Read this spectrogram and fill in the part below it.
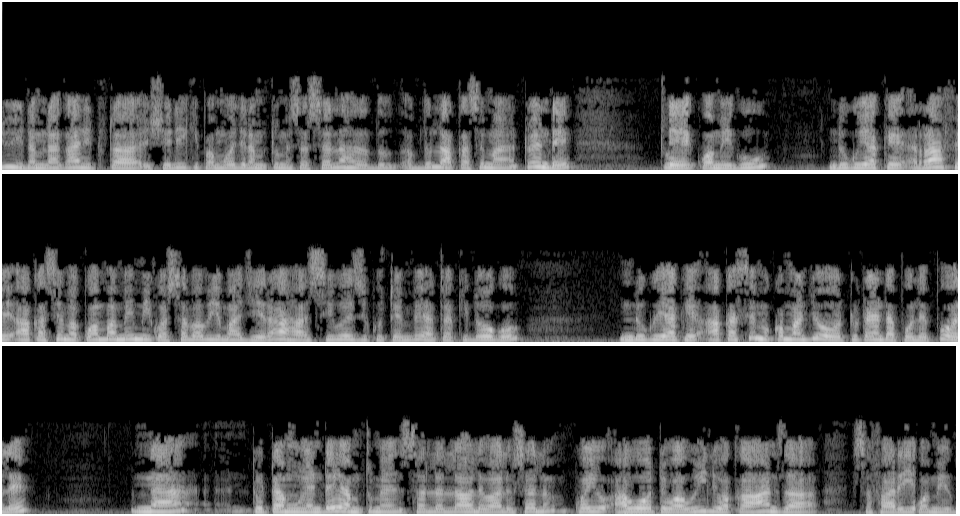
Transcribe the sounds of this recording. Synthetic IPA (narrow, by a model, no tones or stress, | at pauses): uinam̩naɡanitu̥taʃiɾik̬ipamɔʄanam̩tumɛsalsalːaab̚d̪ulaːkasɛmatwɛndɛ | tɛkwamiɡuː | nduɡujakɛɾafɛʔakasɛmakwambamimikwasaɓaɓujamaʄɛɾaɦasiwɛzikutɛmbɛatakiɗɔɡɔ | nduɡujakɛʔakasɛmakwamband͡ʒɔːtutaɛndapɔlɛpɔlɛ | natutamuɛndɛam̩tumɛsalːalːahwalɛiwalɛwasalːamkwahivɔhawɔtɛwawiliwakaanza | safaɾiakwamiɡ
